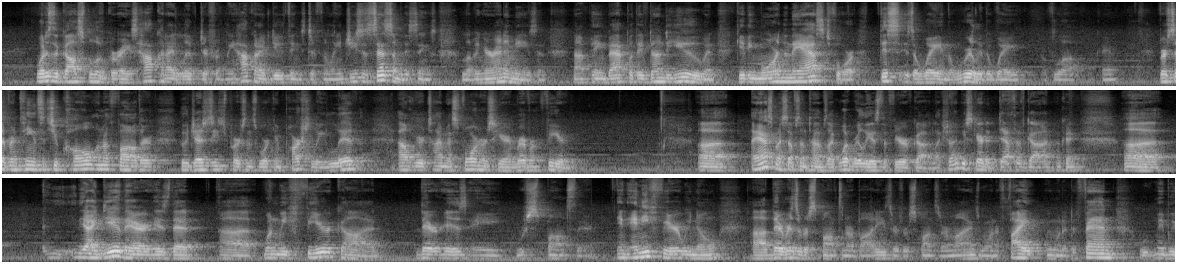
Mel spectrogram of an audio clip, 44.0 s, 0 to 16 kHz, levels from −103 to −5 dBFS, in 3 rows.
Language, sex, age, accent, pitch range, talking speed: English, male, 30-49, American, 110-130 Hz, 200 wpm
